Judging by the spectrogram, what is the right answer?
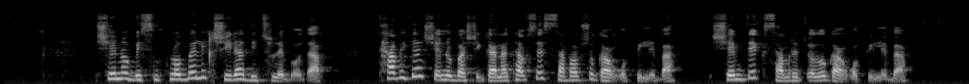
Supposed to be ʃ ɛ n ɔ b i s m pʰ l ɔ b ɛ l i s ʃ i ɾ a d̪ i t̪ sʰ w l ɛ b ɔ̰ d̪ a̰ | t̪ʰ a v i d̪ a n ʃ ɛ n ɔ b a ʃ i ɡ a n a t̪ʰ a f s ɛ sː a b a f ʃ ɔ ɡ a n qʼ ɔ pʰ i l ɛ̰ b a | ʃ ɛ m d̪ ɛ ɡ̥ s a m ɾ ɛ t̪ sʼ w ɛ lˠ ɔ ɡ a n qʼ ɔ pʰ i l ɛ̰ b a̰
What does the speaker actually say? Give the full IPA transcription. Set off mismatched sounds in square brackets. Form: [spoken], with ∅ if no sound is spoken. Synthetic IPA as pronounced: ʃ ɛ n ɔ b i s m pʰ l ɔ b ɛ l i [χ] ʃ i ɾ a d̪ i t̪ sʰ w l ɛ b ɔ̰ d̪ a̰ | t̪ʰ a v i d̪ a n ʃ ɛ n ɔ b a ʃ i ɡ a n a t̪ʰ a f s ɛ sː a b a f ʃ ɔ ɡ a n qʼ ɔ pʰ i l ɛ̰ b a | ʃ ɛ m d̪ ɛ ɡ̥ s a m ɾ ɛ t̪ sʼ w ɛ lˠ ɔ ɡ a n qʼ ɔ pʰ i l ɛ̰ b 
